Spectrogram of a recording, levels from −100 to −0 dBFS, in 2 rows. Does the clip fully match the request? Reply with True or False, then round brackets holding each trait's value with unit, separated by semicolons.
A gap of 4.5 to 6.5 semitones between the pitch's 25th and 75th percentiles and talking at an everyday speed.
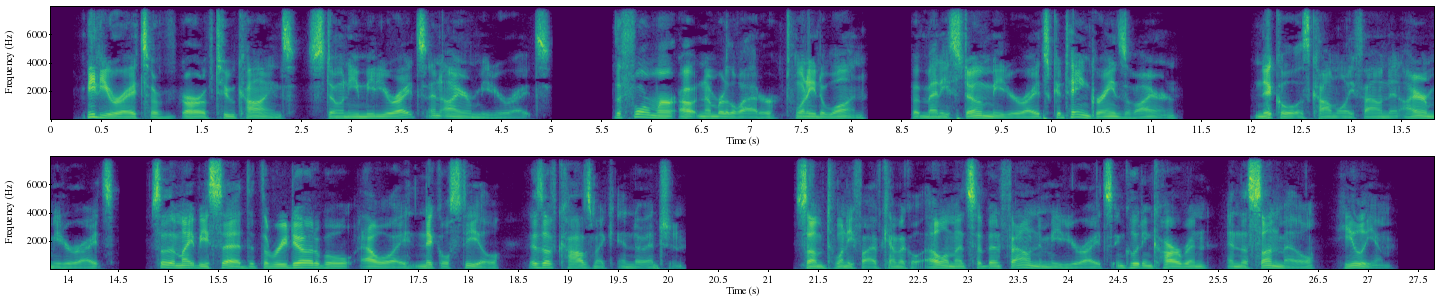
True (5.4 semitones; 145 wpm)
